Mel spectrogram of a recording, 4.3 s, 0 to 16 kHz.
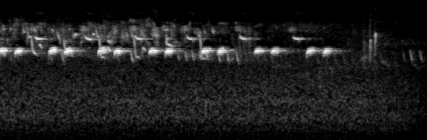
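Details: European greenfinch, nominate subspecies, at Quiberon, France, in April 2023: clear, high notes repeated about twice a second for three seconds, then a few fainter notes.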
